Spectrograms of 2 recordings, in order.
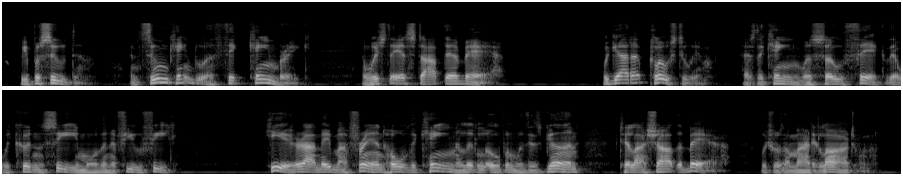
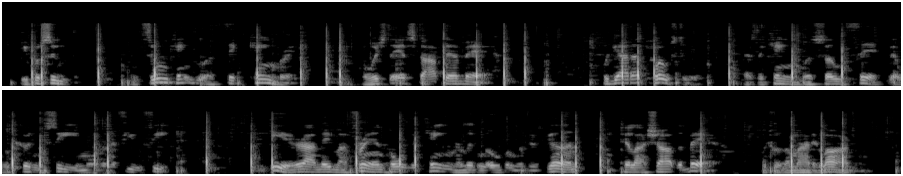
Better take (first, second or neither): first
